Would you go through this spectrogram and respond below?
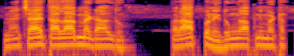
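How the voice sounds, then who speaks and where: Low-voiced, firm farmer played by a man. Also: fairly even intonation, quick pace, dry recording, natural voice. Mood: polite, defiant. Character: poor farmer, polite but firmly defiant. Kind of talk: moral-story cartoon dialogue.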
